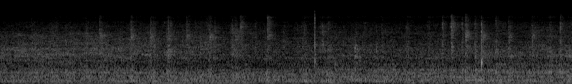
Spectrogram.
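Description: HO scale model locomotive running along Bachmann E-Z Track, a steady whirring hum with many light, irregular clicks of its wheels over the track as it passes through the crossing.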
